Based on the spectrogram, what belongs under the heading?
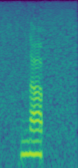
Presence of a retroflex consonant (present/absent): absent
